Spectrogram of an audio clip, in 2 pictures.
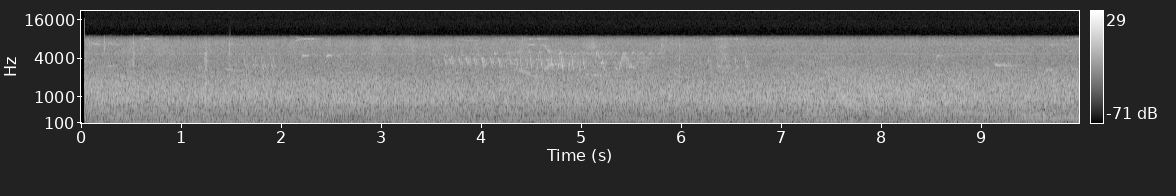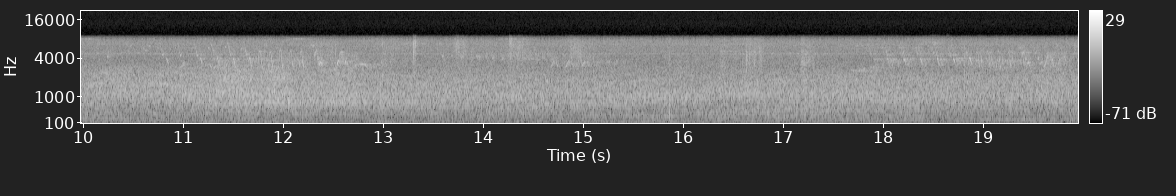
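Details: Kawasaki KX85 two-stroke running with a loose, irregular knocking and dinging under the exhaust noise: piston slap from a damaged, undersized piston in the barrel.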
